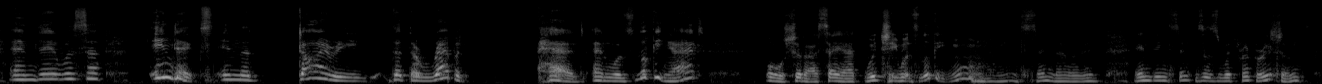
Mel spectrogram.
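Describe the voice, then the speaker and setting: A woman narrating a first-person audio drama in a halting, musing way, repeating words and breaking into exclamations. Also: mid-range voice, darkish tone, slightly rough.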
